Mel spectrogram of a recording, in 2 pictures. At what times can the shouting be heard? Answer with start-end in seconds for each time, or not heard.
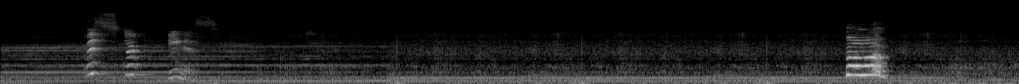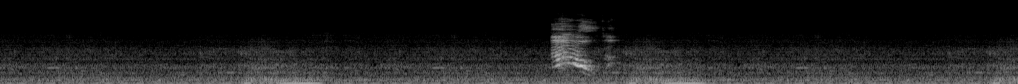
0.8-2.1, 8.4-8.8, 15.7-16.4.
